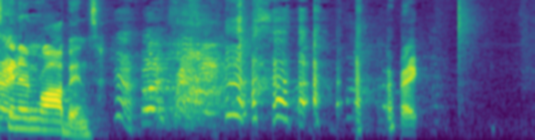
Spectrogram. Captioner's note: laughter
